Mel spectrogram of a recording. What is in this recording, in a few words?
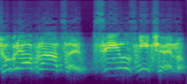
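bomb success, Czech, mood high; War Thunder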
